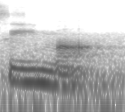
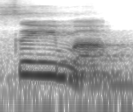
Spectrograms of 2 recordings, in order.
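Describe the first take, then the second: First: The stress is on the second syllable. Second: The stress is on the first syllable. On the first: This is how the name sounds in Hindi. "Ma is the focus" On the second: This is how English speakers say the name. "First syllable stress"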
